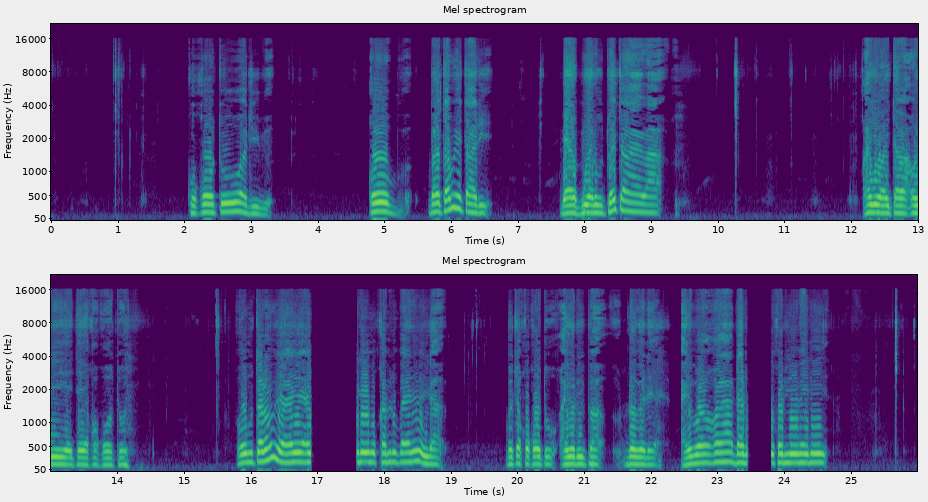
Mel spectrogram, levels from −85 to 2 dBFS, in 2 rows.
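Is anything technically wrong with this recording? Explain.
Yes, there are two playback stalls, each followed by time-compressed catch-up. The player likely ran short of data or was blocked, so the speech cuts out at 16.89 to 17.60 s (about 0.69 s) and at 23.44 to 23.82 s (about 0.36 s). After each gap it clears its backlog by trimming and cross-fading small pieces. The speech then runs hurried at normal pitch, at 1.15 times speed from 17.60 to 20.60 s and at 1.1 times speed from 23.82 s to the end.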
